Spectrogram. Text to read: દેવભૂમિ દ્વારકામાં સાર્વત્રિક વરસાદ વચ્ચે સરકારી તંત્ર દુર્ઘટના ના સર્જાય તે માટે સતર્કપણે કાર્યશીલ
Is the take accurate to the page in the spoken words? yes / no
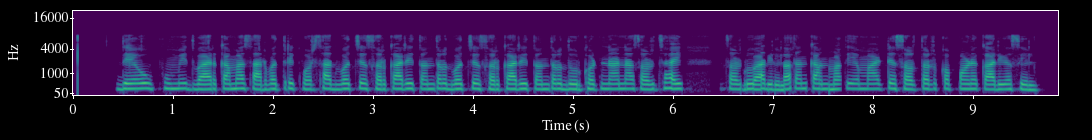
no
